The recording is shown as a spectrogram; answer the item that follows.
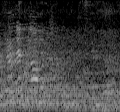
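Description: Indistinct chatter of several people talking at once, with a few voices standing out briefly in the first second.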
